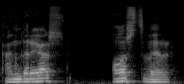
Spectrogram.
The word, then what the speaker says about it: Andreas Östberg: pronunciando bien tu nombre Andreas ostberg es la pronunciación que uso yo aquí porque es como fonético en suco sería Andreas bueno para empezar este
